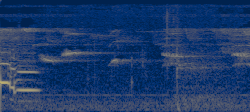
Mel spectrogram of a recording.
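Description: A song thrush sings in duet with a transverse flute: a few clear, high whistled phrases and sustained tonal notes, fairly faint, with no talk.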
